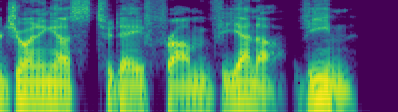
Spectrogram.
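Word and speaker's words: Wien: Vin. Absolutely correct. And you pronounced Vin absolutely correctly.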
